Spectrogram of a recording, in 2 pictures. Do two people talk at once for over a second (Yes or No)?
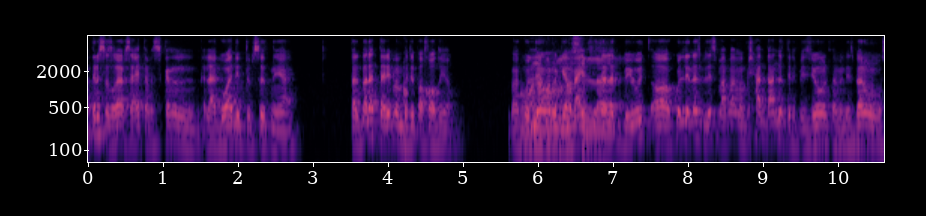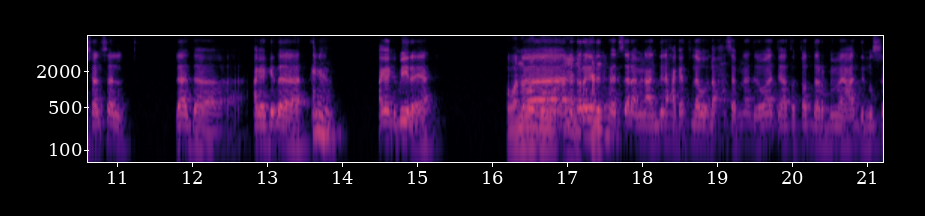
Yes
